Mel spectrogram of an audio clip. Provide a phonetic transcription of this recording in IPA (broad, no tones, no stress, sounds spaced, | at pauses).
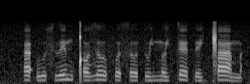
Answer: a ʔ β u s ð e m ǃ ɔ z ɤ f ɤ s ɤ t u j n̪ ɤ j t ɛ t̪ e j ǁ a m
